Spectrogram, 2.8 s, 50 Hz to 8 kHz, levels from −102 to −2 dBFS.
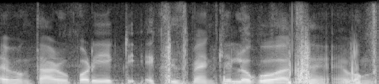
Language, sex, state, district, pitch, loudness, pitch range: Bengali, male, West Bengal, Dakshin Dinajpur, 130 Hz, -15 LUFS, 120-135 Hz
